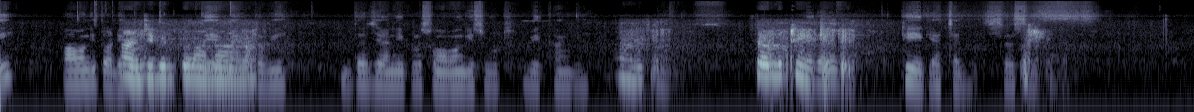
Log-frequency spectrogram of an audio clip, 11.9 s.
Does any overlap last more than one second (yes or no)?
yes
